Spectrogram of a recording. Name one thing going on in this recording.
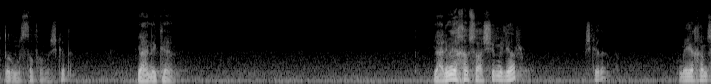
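A middle-aged man speaks calmly and slowly through a microphone, with pauses between phrases.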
